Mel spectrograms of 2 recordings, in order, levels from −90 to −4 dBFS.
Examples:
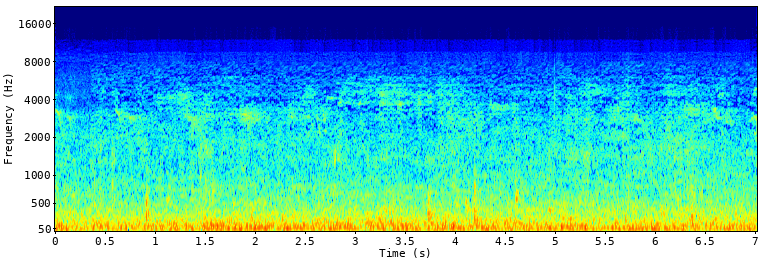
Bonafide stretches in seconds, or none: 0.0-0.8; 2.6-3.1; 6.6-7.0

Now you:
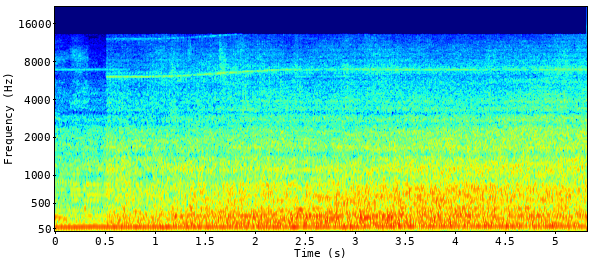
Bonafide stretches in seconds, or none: 0.0-2.4; 3.0-5.3

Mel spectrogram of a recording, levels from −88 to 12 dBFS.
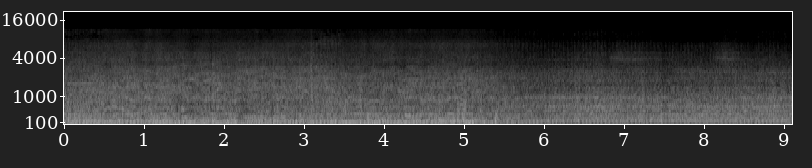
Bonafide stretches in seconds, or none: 0.0-0.5; 3.1-3.5; 5.4-9.1

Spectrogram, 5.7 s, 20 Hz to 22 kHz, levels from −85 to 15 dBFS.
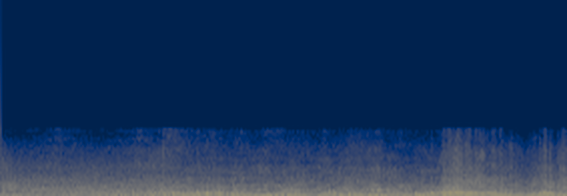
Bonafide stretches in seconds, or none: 0.0-1.8; 4.4-5.7

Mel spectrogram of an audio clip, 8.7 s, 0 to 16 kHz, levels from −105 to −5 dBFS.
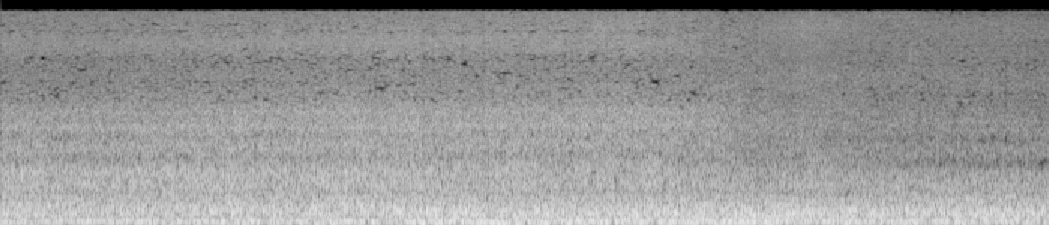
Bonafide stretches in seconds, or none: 0.0-6.4; 7.0-8.7

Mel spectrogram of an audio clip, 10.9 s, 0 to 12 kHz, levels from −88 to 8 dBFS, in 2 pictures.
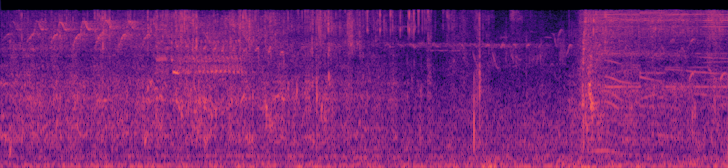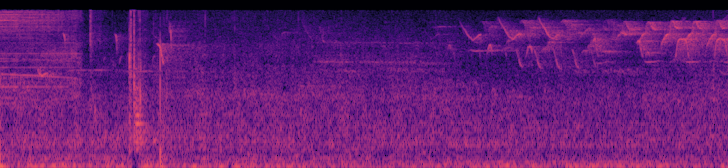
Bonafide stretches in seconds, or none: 0.0-10.9

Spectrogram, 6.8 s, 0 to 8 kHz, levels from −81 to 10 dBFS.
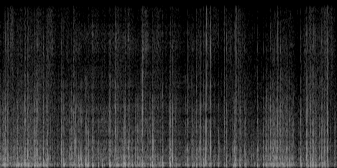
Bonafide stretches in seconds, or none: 0.0-1.5; 4.4-6.8

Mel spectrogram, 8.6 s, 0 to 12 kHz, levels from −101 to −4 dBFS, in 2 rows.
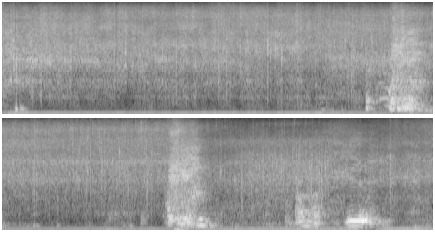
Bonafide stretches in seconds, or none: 3.2-7.6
